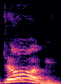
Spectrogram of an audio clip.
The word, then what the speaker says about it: DAWG: today we're going over the dog token uh it is spelled D AWG and that is also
